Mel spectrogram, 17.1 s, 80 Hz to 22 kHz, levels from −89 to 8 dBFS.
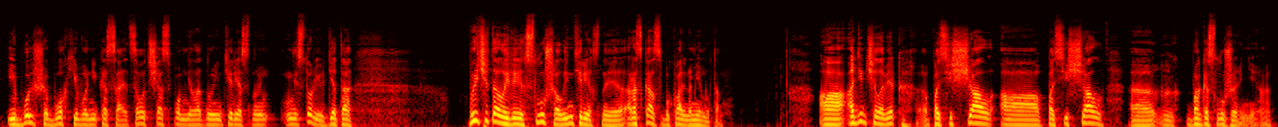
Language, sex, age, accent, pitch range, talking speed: Ukrainian, male, 50-69, native, 125-155 Hz, 90 wpm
